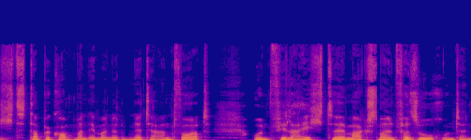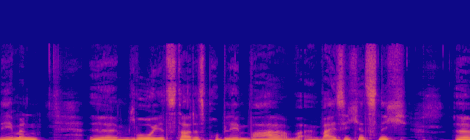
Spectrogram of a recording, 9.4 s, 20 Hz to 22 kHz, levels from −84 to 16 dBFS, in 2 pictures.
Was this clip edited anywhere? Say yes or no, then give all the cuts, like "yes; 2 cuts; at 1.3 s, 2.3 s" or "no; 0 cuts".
yes; 3 cuts; at 1.2 s, 3.8 s, 6.0 s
